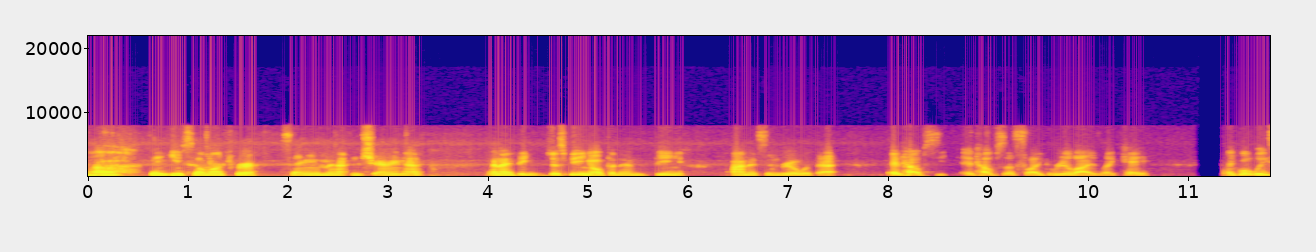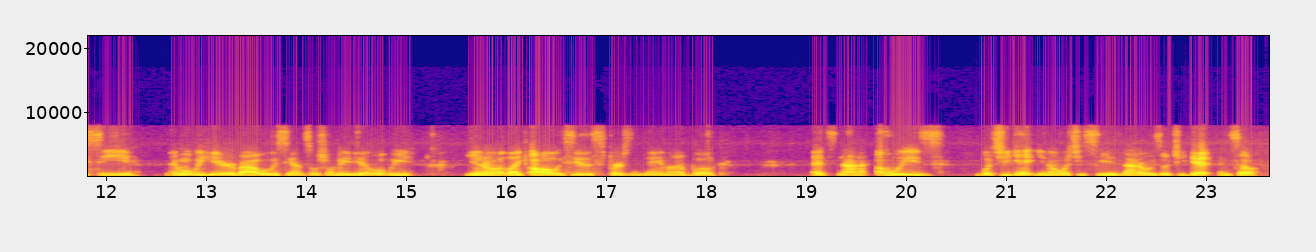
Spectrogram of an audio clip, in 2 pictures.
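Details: Adult male speaker; typical speech.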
